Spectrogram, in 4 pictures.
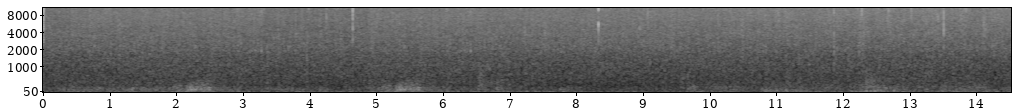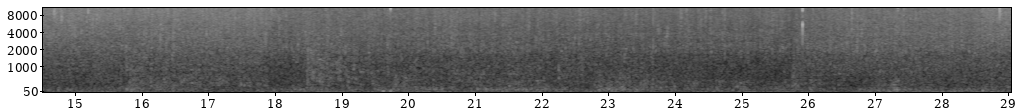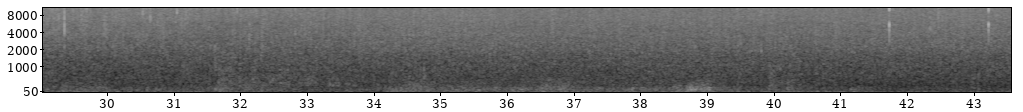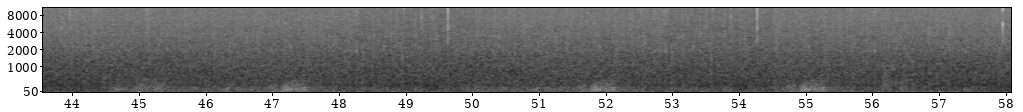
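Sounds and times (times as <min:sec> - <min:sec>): heavy rain: 0:00.0 - 0:58.0.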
